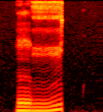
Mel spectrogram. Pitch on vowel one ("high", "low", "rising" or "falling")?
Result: rising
